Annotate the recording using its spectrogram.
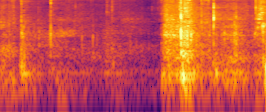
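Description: Knife and fingers cutting and tearing apart roast rabbit on crumpled aluminium foil: a few faint clicks, then a short crackle about a second and a quarter in.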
